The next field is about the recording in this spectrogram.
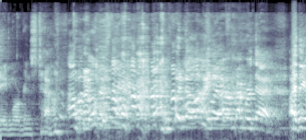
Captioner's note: all laughs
